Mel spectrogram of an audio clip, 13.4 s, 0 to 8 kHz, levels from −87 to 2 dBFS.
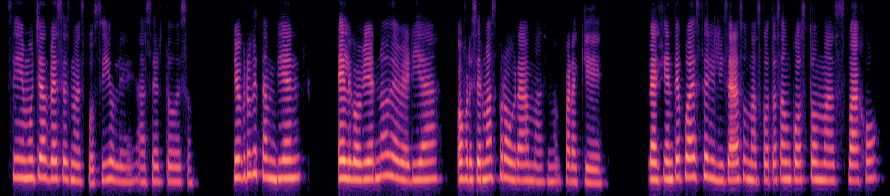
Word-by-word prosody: Sí, 290 -2 0
muchas 280 0 +2
veces 270 -1 +1
no 250 - 0
es 235 -1 -6
posible, 230 +1 -5
hacer 225 +1 -8
todo 225 0 -7
eso. 220 -1 -11 0.6
Yo 285 0 +5
creo 315 +3 -1
que 350 +1 0
también, 280 -1 +2 0.5
el 275 -1 +7
gobierno 265 +4 +3
debería, 260 -1 0 0.2
ofrecer 260 0 +3
más 275 +1 +1
programas, 245 -5 -2
¿no?, 230 +1 -9
para 230 -1 -5
que 210 -2 -5 0.6
la 260 -1 +5
gente 265 +2 +2
pueda 290 +1 +4
esterilizar 270 -4 +1
a 260 - +1
sus 275 0 -5
mascotas 250 +1 -3
a 265 - 0
un 260 - +1
costo 255 +1 -2
más 245 -1 -3
bajo 265 +3 -2
260 Hz, 155 wpm, -22 LUFS, 240-275 Hz, 0.6 s, el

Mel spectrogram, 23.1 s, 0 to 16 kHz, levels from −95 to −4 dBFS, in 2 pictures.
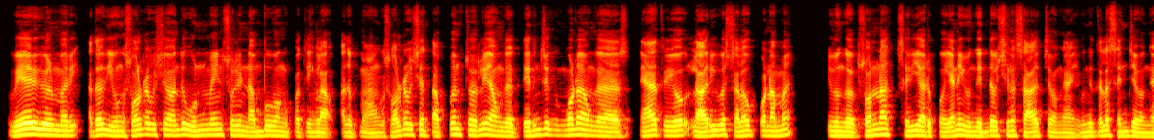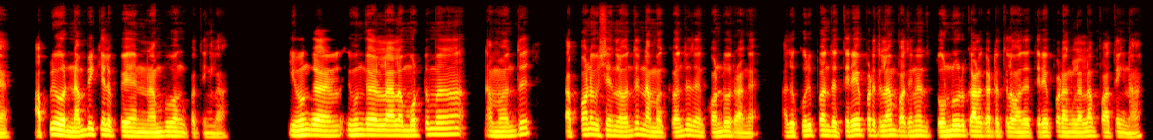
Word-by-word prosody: வேர்கள் 145 +1 +7
மாரி 130 0 +1 0.2
அதாவது, 140 0 +2
இவங்க 120 -1 -1
சொல்ற 135 +3 +1
விஷயம் 140 -1 -1
வந்து 145 +2 +1
உண்மைனு 140 +2 -1
சொல்லி 130 -1 0
நம்புவாங்க 120 0 -1
பார்த்தீங்களா, 105 -1 -2 0.2
அது 105 - -1
அ - - -3
அவங்க 100 0 -5
சொல்ற 115 +5 0
விஷயம் 140 -4 -3
தப்புனு 145 +7 -1
சொல்லி, 135 +3 +2
அவங்க 115 -2 +1
தெரிஞ்சிக்கவும் 135 +2 -1
கூட 145 - +3
அவங்க 125 -2 -1 0.2
ஸ் - - -16
நேரத்தையோ, 125 0 +2
இல்ல 115 - 0
அறிவோ 130 +4 +1
செலவு 125 +3 +1
பண்ணாம, 125 +2 0 0.4
"இவங்க 120 -1 +2 0.2
சொன்னா 140 +4 +3 0.2
சரியா 125 +1 +1
இருக்கும். 110 0 -3
ஏனா, 120 - +3
இவங்க 115 -2 0
இந்த 125 - +1
விஷயெல்லாம் 125 0 -3
சாதிச்சவங்க. 105 -2 -1
இவங்க 105 +3 -2
இதெல்லாம் 125 +3 0
செஞ்சவங்க." 110 -3 0 0.4
அப்டி 150 - +1
ஒரு 125 - +3
நம்பிக்கையில 140 +2 +1
பே 115 - +4 0.2
நம்புவாங்க 110 0 0
பார்த்தீங்களா, 95 -1 -7 0.7
இவங்க 135 +2 +4 0.3
இவங்களால 135 -1 +4
மட்டும் 150 +3 -1
தான் 155 +1 +1 0.3
நம்ம 115 -1 -1
வந்து 125 +7 -2 0.4
தப்பான 145 +1 -1
விஷயங்கள 130 -3 -1
வந்து 130 +6 -3
நமக்கு 105 -4 -3
வந்து 125 +5 -1
இத 120 - -1
கொண்டு 110 +3 0
வர்றாங்க. 100 -3 -2 0.3
அது 110 - -1
குறிப்பா 135 +1 0
இந்த 120 - +1
திரைப்படத்துல 130 0 +1
எல்லாம் 130 0 +1
பார்த்தீங்கன்னா, 120 0 -2
90 130 +3 +3
காலகட்டத்துல 115 -2 +1
வந்த 105 0 0
திரைப்படங்கள 110 -1 0
எல்லாம் 115 0 -2
பார்த்தீங்கன்னா, 105 -3 -3
125 Hz, 185 wpm, -24 LUFS, 110-135 Hz, 0.7 s, வேர்கள்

